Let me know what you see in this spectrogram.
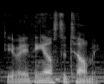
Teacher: I noticed that the voice naturally Rises at the end making it a clear question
